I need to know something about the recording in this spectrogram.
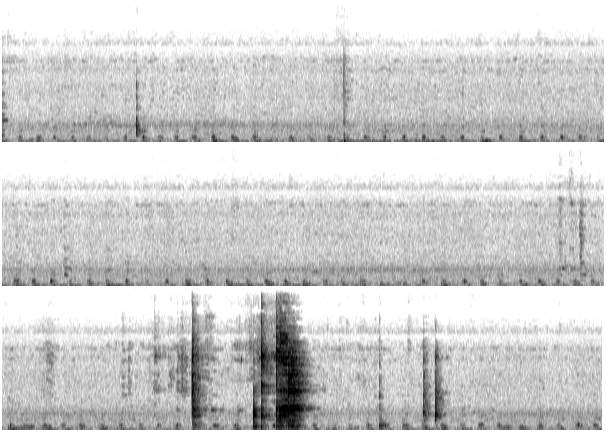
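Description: Steel ladle clinking and scraping against a non-stick kadhai and a serving plate as thick rabri is spooned out, mostly faint, with a louder clatter of metal about eighteen seconds in and a smaller clink near the end.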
